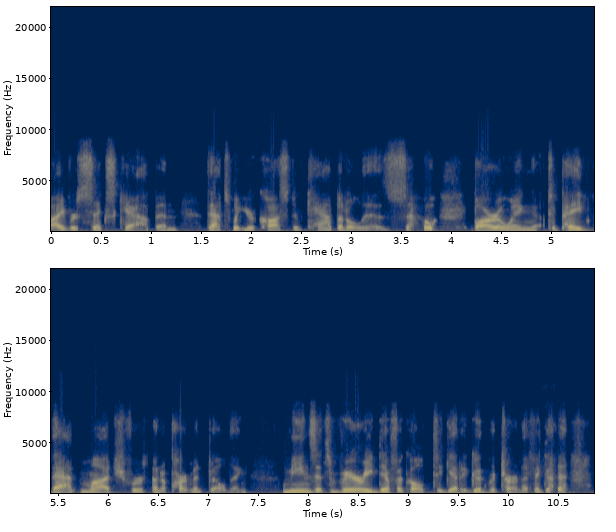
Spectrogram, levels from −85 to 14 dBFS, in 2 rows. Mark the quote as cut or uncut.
uncut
